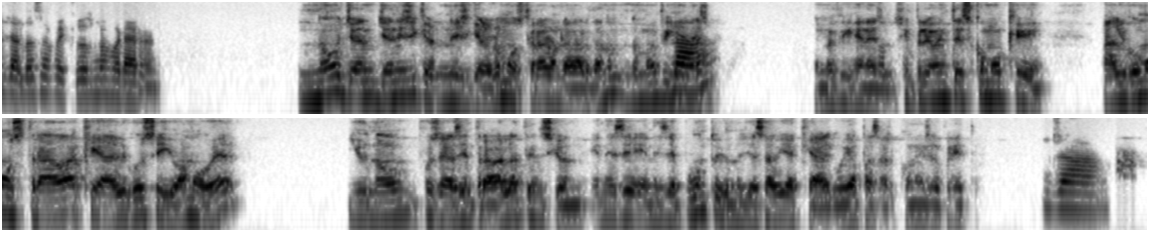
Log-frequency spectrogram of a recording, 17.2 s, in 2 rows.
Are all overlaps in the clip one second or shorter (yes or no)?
yes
